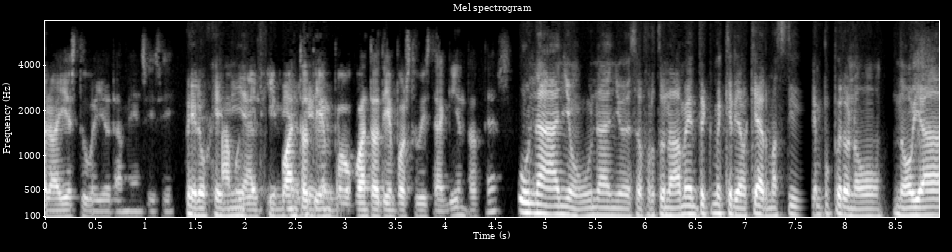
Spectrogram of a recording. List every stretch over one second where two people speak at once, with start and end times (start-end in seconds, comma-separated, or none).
1.7-3.0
